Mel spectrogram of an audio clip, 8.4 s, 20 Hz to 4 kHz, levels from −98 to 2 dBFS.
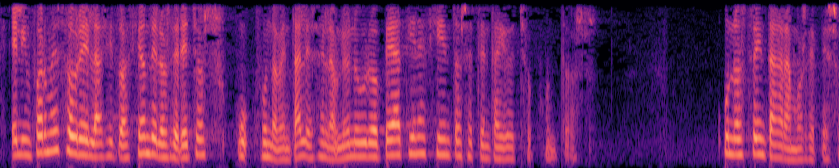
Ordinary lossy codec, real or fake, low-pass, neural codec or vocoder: none; real; 3.6 kHz; none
